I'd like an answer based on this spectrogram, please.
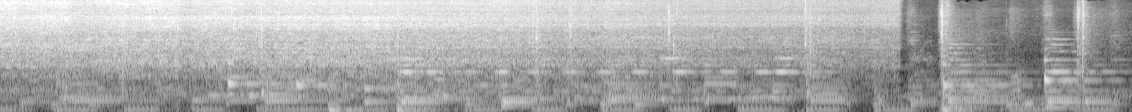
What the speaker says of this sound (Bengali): সিমইটা দিয়ে এটাকে লাল লাল করে ভেজে নেব।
